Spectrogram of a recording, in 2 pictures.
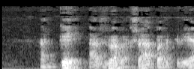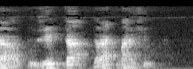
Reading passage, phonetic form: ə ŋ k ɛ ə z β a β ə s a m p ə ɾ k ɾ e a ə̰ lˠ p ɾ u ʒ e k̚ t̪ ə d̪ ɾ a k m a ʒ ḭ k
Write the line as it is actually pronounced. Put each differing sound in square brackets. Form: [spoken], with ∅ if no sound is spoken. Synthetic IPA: ə ŋ k ɛ ə z β a β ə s a [∅] p ə ɾ k ɾ e a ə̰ lˠ p ɾ u ʒ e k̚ t̪ ə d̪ ɾ a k m a ʒ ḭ k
